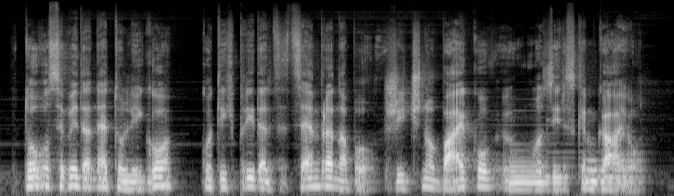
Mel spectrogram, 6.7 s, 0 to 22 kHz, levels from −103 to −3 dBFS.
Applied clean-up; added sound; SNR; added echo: neural mask model DeepFilterNet 3.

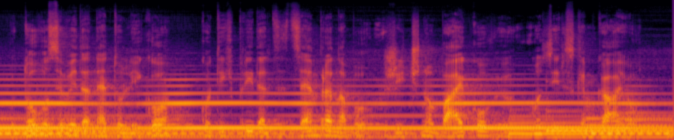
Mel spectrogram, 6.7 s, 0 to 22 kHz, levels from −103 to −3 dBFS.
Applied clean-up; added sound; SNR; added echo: none; Piano + Wind instrument, woodwind instrument; -5 dB; none.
